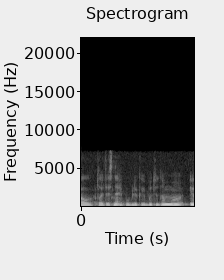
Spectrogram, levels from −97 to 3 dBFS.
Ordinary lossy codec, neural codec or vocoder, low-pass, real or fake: MP3, 64 kbps; none; 7.2 kHz; real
